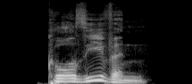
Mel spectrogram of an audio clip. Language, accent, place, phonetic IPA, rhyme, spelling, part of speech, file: German, Germany, Berlin, [kʊʁˈziːvn̩], -iːvn̩, kursiven, adjective, De-kursiven.ogg
- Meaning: inflection of kursiv: 1. strong genitive masculine/neuter singular 2. weak/mixed genitive/dative all-gender singular 3. strong/weak/mixed accusative masculine singular 4. strong dative plural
